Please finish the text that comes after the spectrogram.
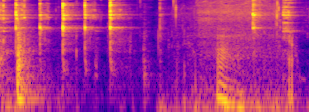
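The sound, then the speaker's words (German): Several sharp clinks of a plate and a glass being set down, a quick irregular series of bright taps in the first second, followed by softer shuffling and a couple more light knocks. “So, Teller hinstellen. Mhm. Glas.”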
